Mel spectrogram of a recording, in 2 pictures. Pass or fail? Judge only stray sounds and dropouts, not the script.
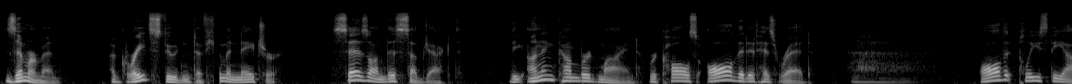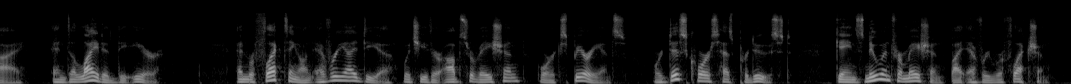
fail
